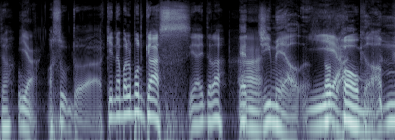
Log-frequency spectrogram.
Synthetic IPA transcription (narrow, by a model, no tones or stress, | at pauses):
t̪lahja̰ʔɔ̰suk̚də̰kinabəlp̬ɔt̚kasjait̪ulah | ɛt̚d͡ʒimɛ̰l̚kɔm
